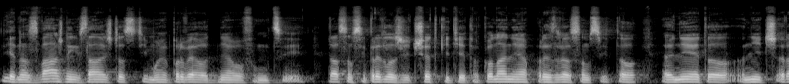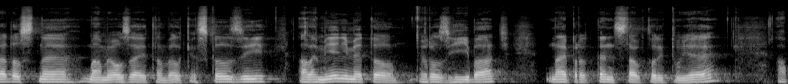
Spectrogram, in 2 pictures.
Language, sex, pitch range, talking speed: Slovak, male, 110-125 Hz, 155 wpm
